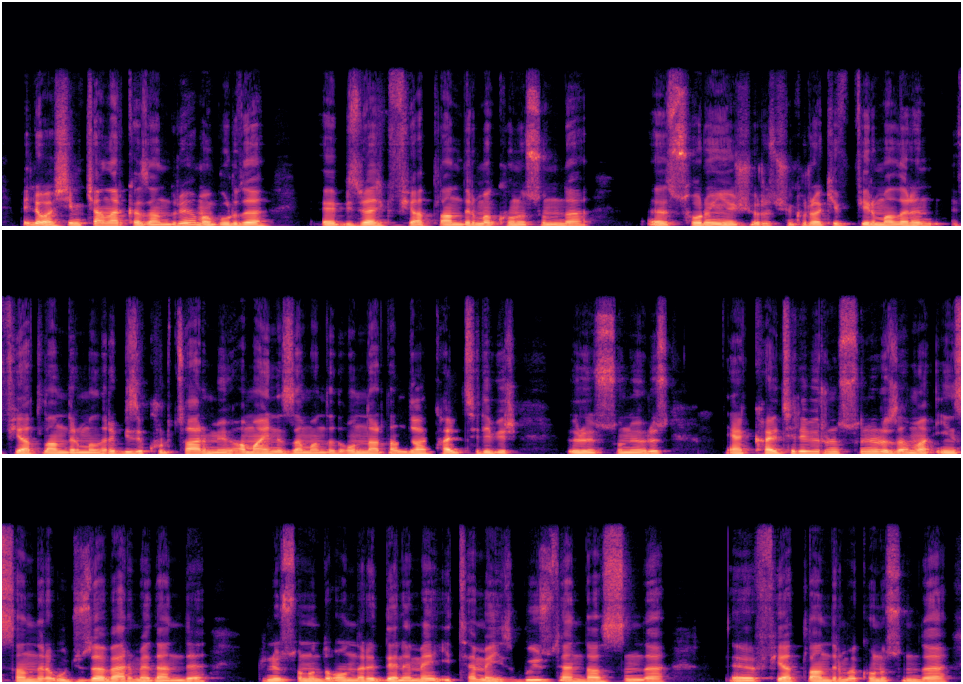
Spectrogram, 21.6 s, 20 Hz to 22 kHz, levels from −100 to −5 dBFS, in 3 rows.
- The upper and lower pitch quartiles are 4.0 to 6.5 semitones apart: No, narrow, 2.6 semitones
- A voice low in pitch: Yes, low, 125 Hz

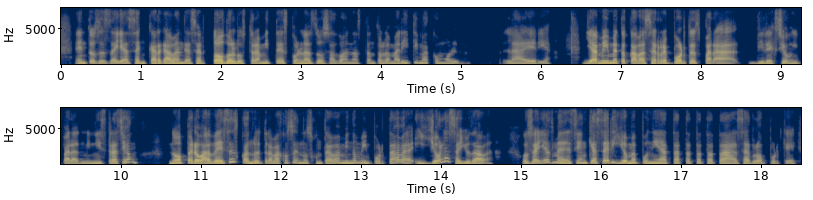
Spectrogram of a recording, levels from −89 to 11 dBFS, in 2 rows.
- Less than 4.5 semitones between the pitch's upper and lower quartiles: No, average, 4.9 semitones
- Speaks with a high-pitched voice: Yes, high, 205 Hz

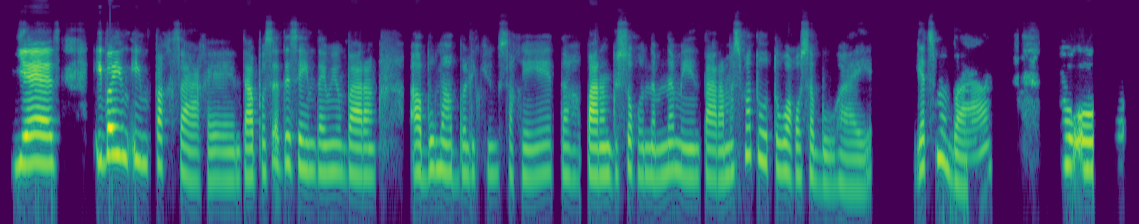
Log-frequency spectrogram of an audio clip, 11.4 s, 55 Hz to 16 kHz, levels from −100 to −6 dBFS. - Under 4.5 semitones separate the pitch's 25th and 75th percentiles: Yes, average, 3.7 semitones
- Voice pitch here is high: Yes, high, 200 Hz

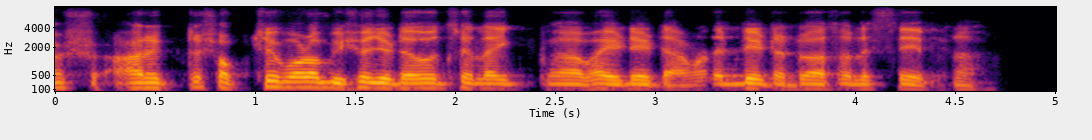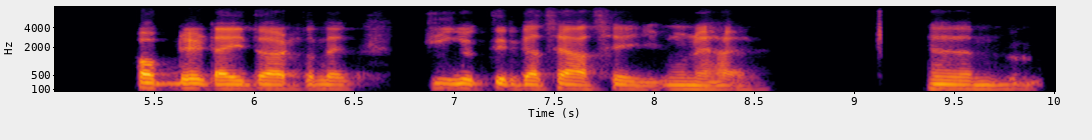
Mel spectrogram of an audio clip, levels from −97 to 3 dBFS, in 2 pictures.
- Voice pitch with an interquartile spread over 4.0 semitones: No, narrow, 2.4 semitones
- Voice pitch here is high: No, low, 115 Hz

